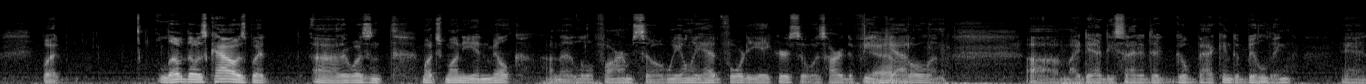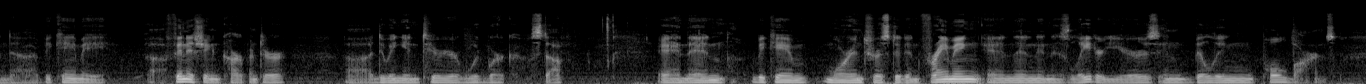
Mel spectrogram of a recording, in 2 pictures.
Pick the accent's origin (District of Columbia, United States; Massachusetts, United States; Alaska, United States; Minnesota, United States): Minnesota, United States; Mora; born there; I was born in Mora, Minnesota.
